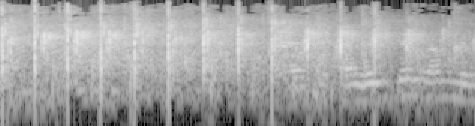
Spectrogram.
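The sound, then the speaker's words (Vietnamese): An audience claps in a steady, even rhythm, with sharp regular claps over people talking. “Rất là xứng đáng, vỗ tay đi.”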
